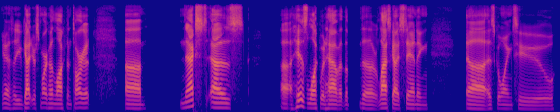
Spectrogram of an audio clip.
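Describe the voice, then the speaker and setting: A man running a tabletop roleplaying game as game master, explaining rules and thinking aloud in a halting way. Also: lowish voice, a bit bright, clean tone, dry recording, lo-fi sound.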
